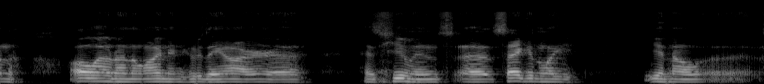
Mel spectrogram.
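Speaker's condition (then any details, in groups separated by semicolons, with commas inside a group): Cerebral palsy; since birth, birth complications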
